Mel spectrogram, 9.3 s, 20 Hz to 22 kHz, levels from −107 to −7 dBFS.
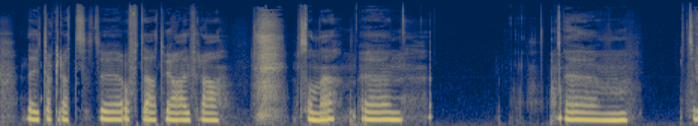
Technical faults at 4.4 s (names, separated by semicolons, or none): none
